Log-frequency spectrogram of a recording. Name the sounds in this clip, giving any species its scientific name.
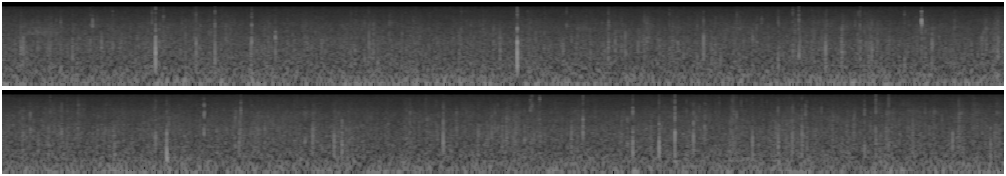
forest ambience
